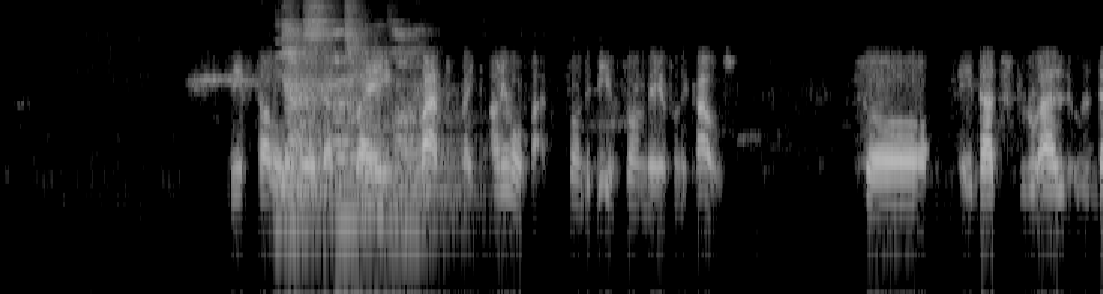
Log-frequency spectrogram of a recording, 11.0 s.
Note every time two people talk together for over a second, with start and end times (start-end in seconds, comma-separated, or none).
2.7-4.2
